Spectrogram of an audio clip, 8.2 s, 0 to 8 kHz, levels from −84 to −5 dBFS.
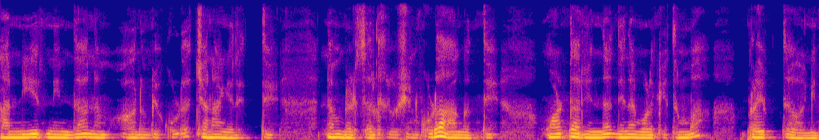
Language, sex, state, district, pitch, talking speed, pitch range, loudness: Kannada, female, Karnataka, Raichur, 170 Hz, 130 wpm, 160-180 Hz, -19 LUFS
